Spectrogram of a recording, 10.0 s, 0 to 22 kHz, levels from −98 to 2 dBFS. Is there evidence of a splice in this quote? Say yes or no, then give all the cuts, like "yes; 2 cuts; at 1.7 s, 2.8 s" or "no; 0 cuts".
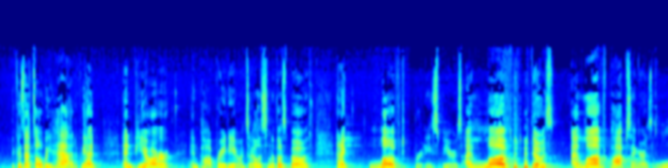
no; 0 cuts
